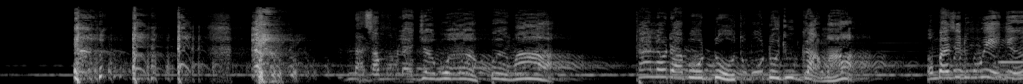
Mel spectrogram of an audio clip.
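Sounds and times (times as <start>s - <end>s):
woman coughing harshly on stairs: 0.7s - 3.3s
speech: 2.6s - 5.7s, 6.4s - 8.7s, 9.3s - 10.2s.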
